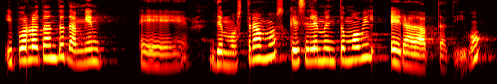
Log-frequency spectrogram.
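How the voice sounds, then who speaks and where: High-voiced young woman scientist explaining. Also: animated, moderate pace, fairly bright tone. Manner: explanatory, with many fillers and tag questions. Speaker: scientist presenting research. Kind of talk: talk at a public science event.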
